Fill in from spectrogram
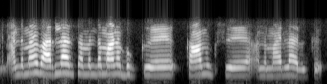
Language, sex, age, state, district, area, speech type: Tamil, female, 18-30, Tamil Nadu, Madurai, rural, conversation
